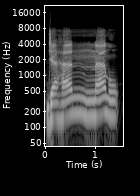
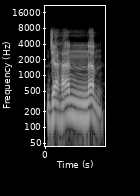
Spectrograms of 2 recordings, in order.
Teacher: মিম পেশ মু আর উচ্চারণ হবে না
